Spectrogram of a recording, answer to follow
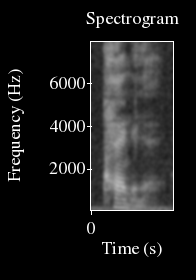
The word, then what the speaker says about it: Kamala: This is what she says, quote, "Before we get started, my name is pronounced Kamala, like the punctuation mark.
